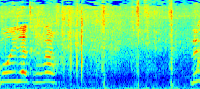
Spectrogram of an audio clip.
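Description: A high-pitched woman's voice speaking, then a gap with a few sharp, separate clicks or knocks, and speech starting again near the end.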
